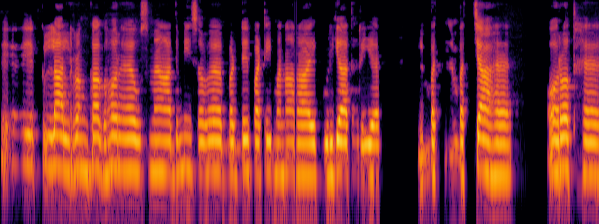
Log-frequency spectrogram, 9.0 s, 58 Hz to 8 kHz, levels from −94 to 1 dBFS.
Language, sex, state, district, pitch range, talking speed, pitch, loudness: Maithili, female, Bihar, Araria, 170-195 Hz, 145 wpm, 180 Hz, -19 LUFS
